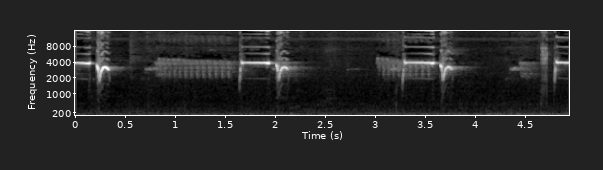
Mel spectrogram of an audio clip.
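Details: Calling male Bar-winged prinia, a lure to trigger singing in other birds: three or four high phrases, a click and level whistle sliding down to a brief curled note, with soft rattling trills between.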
